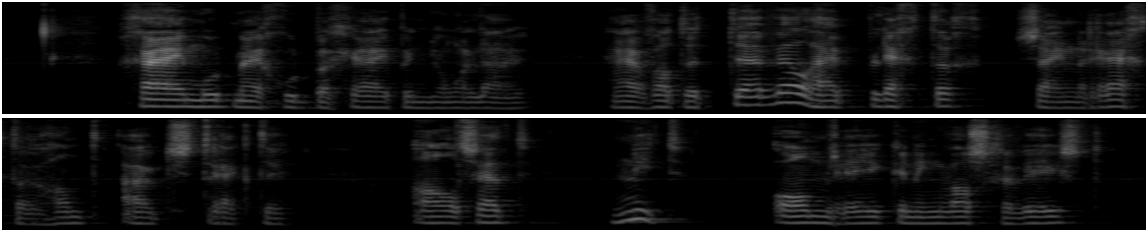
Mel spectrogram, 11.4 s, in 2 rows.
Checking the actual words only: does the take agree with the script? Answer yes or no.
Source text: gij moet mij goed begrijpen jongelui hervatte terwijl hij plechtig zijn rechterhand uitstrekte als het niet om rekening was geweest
yes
